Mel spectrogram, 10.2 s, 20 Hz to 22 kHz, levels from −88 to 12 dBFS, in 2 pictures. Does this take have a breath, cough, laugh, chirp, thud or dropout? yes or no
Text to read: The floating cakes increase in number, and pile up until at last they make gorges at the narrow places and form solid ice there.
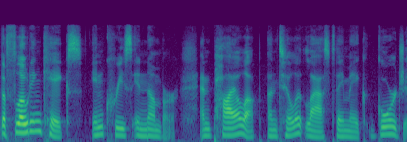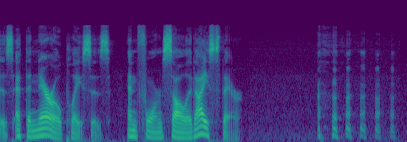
yes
